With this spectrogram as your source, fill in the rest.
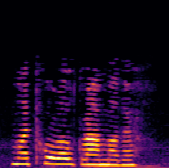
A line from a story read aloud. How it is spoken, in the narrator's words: sighed Gerda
